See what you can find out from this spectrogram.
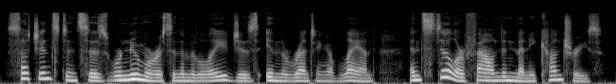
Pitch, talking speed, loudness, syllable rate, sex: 180 Hz, 195 wpm, -17 LUFS, 5.6 syllables/s, female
